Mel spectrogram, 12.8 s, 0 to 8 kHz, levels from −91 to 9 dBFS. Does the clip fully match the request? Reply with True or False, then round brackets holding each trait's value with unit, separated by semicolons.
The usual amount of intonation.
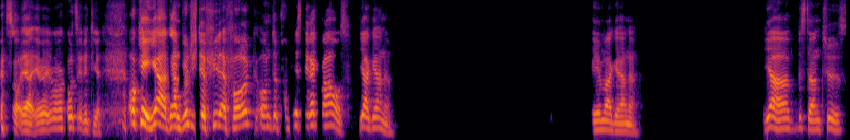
False (5.7 semitones)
